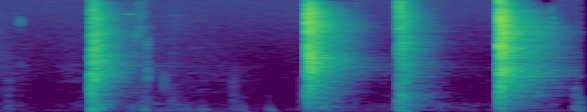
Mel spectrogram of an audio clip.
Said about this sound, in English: We might have to get another clap, actually, too. You ready?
